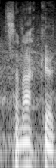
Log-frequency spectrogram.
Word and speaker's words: Tanaka: CLE here we're getting dramatically conflicting advice on pronunciations for out Tanaka Tanaka so we are back on Tanaka Tonight Tonight Tanaka um so to the small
